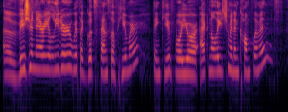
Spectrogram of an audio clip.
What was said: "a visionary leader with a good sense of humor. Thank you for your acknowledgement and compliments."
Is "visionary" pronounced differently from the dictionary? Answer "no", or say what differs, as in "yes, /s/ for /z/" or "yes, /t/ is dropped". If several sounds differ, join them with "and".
no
